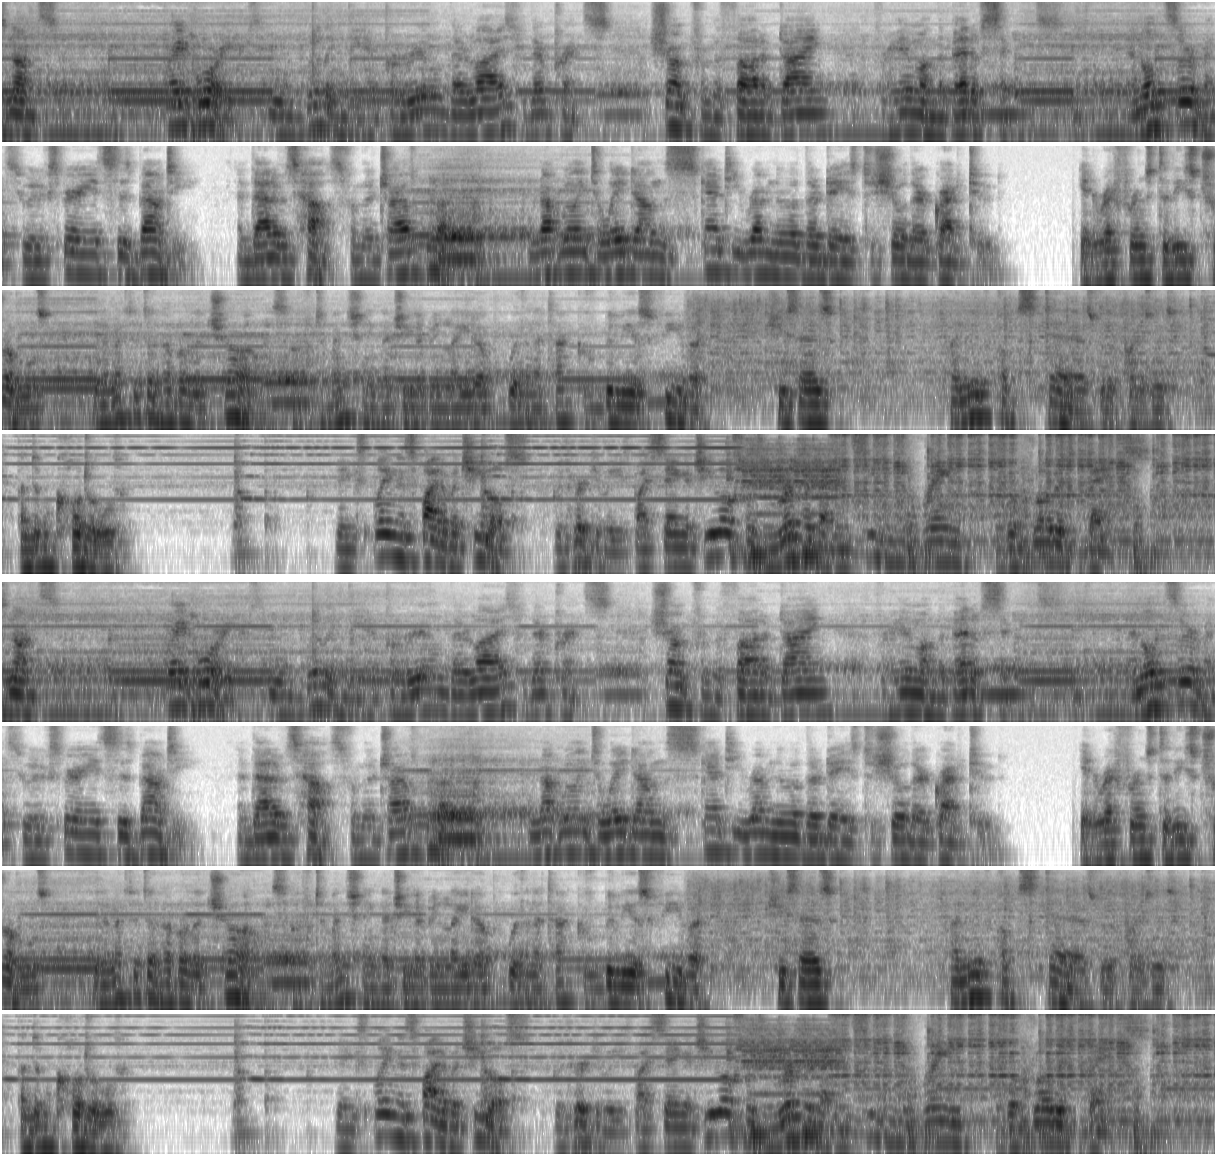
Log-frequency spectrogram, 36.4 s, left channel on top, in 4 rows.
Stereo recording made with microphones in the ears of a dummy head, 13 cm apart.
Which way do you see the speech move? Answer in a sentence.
In this clip you hear the speech go right and come back.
